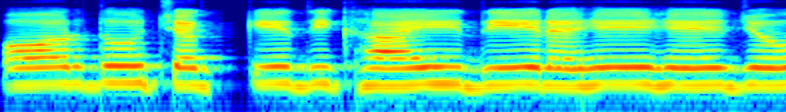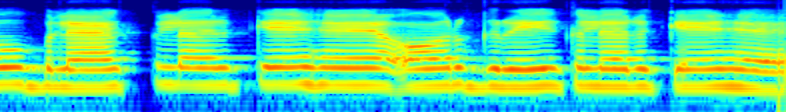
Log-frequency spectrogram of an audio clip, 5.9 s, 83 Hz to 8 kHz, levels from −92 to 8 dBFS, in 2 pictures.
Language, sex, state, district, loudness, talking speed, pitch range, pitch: Hindi, female, Punjab, Fazilka, -16 LUFS, 170 wpm, 245-260 Hz, 250 Hz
